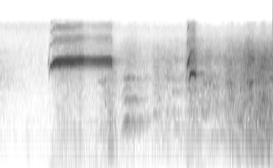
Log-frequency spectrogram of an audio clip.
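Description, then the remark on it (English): A single loud, piercing whistle, blown to get attention, holds one steady high pitch for about half a second, then cuts off abruptly as the rumbling noise of passing tanks and scattered yelping sounds take over. “Colonel, with all those tanks going by and all that noise, how could we hear one little whistle?”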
